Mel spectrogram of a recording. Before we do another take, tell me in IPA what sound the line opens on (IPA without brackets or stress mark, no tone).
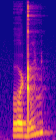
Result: ɤ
